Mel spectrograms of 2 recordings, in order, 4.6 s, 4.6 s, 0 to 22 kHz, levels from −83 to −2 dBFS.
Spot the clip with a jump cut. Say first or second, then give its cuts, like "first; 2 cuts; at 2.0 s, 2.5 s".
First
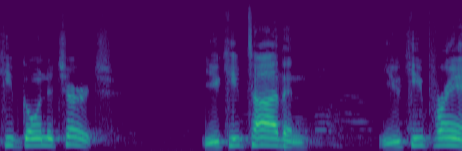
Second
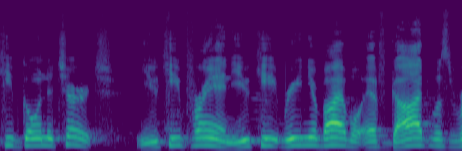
second; 1 cut; at 1.3 s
